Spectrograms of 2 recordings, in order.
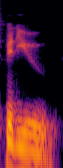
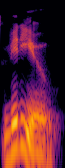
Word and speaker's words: video: a lot from this video the word is not pronounced video It's pronounced video we a long o sound like go and no o together video video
